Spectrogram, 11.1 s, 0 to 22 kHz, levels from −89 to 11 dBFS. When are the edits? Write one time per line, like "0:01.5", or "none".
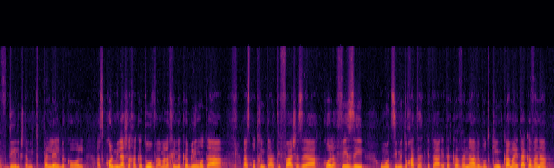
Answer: none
